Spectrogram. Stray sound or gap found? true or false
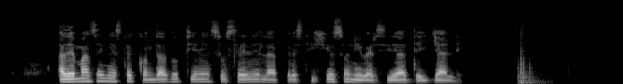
true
